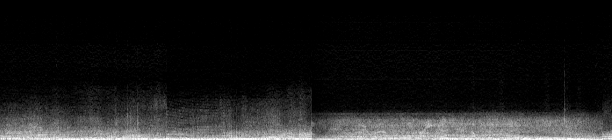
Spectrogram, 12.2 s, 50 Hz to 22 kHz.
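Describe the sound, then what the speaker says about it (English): Touring race cars at the 1983 Bathurst 1000, including the STP car, roar past with loud engine notes that shift pitch through gear changes, a sustained near howl that fades with a sudden drop partway through, while a commentator talks over it. "Colin Bond at the wheel of the STP car."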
